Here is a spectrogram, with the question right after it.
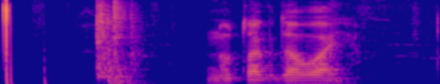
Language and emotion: Russian, neutral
